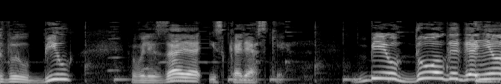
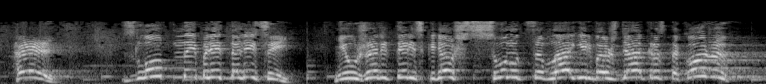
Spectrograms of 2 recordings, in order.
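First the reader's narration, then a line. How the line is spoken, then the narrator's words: Shouted. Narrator (Russian): он закричал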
